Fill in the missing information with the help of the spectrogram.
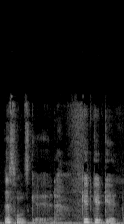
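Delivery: soft unvoiced whisper to herself; hushed self-talk over the craft table; whispered aside. Real, not acted. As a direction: breathe the words, barely there. Quiet aside while crafting.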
